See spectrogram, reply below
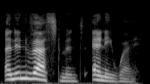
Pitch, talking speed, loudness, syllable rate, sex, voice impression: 190 Hz, 120 wpm, -18 LUFS, 5.4 syllables/s, female, feminine, adult-like, tensed, powerful, bright, clear, fluent, intellectual, friendly, elegant, slightly sharp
